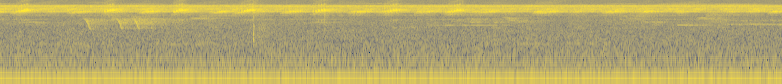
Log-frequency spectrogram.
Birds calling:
Black-faced Antthrush (Formicarius analis), Little Tinamou (Crypturellus soui), Hauxwell's Thrush (Turdus hauxwelli), Buff-breasted Wren (Cantorchilus leucotis)

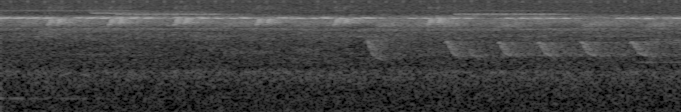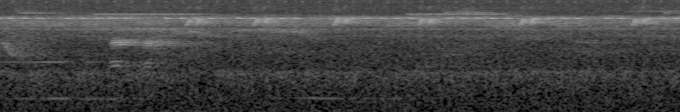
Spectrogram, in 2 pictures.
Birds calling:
Cinereous Tinamou (Crypturellus cinereus), Gray-fronted Dove (Leptotila rufaxilla), White-winged Becard (Pachyramphus polychopterus)

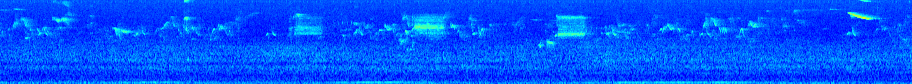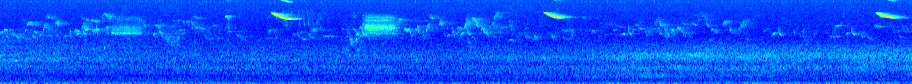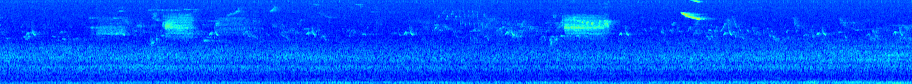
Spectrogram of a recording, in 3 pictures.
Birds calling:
Red-winged Blackbird (Agelaius phoeniceus), Hairy Woodpecker (Dryobates villosus), Baltimore Oriole (Icterus galbula), Warbling Vireo (Vireo gilvus)

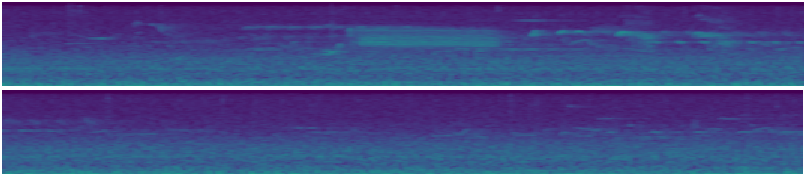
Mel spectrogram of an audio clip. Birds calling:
Red-winged Blackbird (Agelaius phoeniceus), Song Sparrow (Melospiza melodia), American Robin (Turdus migratorius), Northern Flicker (Colaptes auratus)

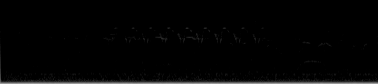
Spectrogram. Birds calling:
Chinese Hwamei (Garrulax canorus), Hawaii Amakihi (Chlorodrepanis virens)

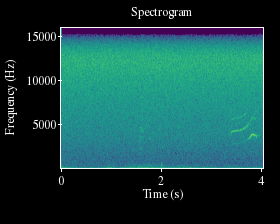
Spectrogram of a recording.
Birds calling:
Hawaii Amakihi (Chlorodrepanis virens)

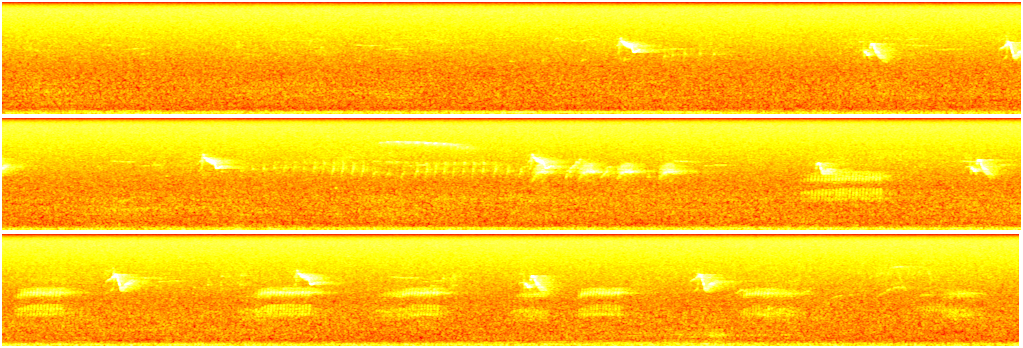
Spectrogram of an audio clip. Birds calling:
Great Crested Flycatcher (Myiarchus crinitus), Yellow-throated Vireo (Vireo flavifrons), Downy Woodpecker (Dryobates pubescens)

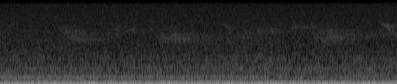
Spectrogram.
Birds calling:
American Goldfinch (Spinus tristis), Red-eyed Vireo (Vireo olivaceus)

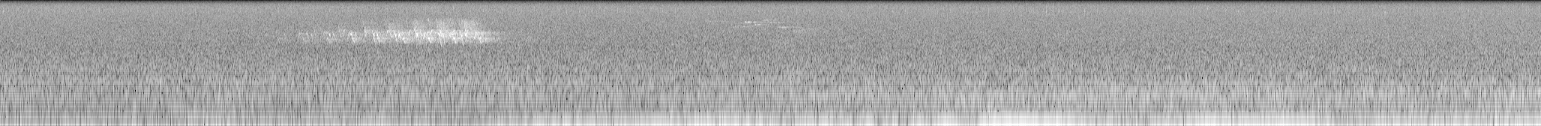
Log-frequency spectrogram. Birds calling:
Brown Creeper (Certhia americana), Ovenbird (Seiurus aurocapilla)

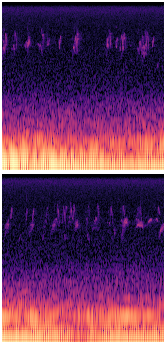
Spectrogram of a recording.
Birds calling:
House Finch (Haemorhous mexicanus), Red-billed Leiothrix (Leiothrix lutea)

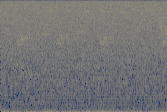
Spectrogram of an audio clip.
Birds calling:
Golden-crowned Kinglet (Regulus satrapa), Mountain Chickadee (Poecile gambeli), Western Tanager (Piranga ludoviciana)

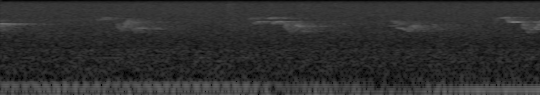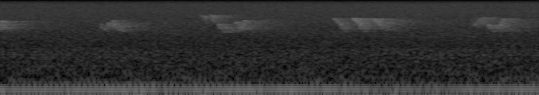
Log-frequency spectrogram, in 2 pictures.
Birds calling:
Red-eyed Vireo (Vireo olivaceus)

